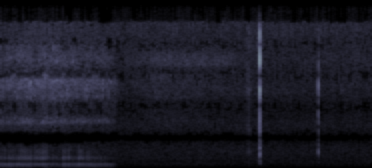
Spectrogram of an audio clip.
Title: Leo the dog snores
